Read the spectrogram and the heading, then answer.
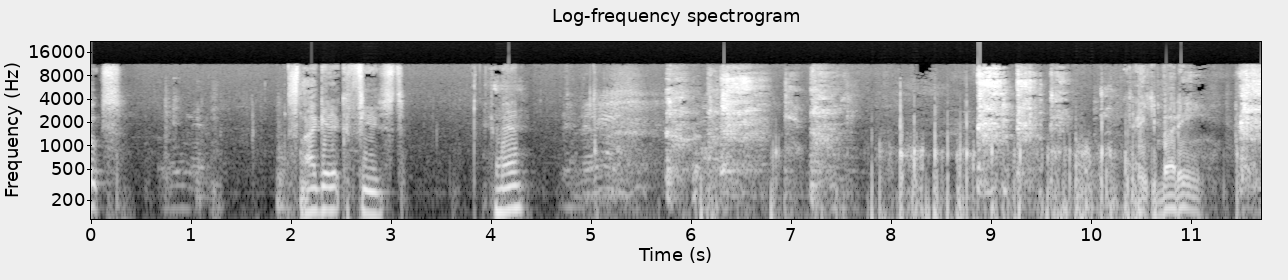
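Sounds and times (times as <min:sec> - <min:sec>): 
speech: 0:00.0 - 0:00.4, 0:02.0 - 0:03.2, 0:04.0 - 0:05.1, 0:10.7 - 0:11.2
person coughing harshly: 0:05.3 - 0:07.7, 0:08.8 - 0:09.8, 0:11.4 - 0:11.6
throat clearing: 0:05.4 - 0:07.7, 0:08.8 - 0:10.2, 0:11.4 - 0:11.6.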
